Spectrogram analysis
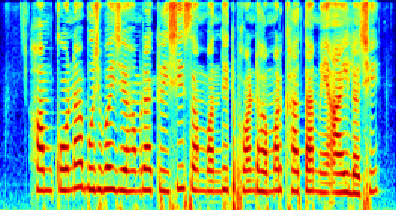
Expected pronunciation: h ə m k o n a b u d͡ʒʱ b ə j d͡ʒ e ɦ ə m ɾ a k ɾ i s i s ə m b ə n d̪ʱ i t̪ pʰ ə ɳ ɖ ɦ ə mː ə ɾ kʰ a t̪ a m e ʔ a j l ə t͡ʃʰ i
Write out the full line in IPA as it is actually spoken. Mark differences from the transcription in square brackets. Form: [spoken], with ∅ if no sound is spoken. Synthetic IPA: h ə m k o n a b u d͡ʒʱ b ə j d͡ʒ e ɦ ə m ɾ a k ɾ i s i s ə m b ə n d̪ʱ i t̪ pʰ ə ɳ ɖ ɦ ə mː ə ɾ kʰ a t̪ a m e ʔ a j l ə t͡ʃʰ i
